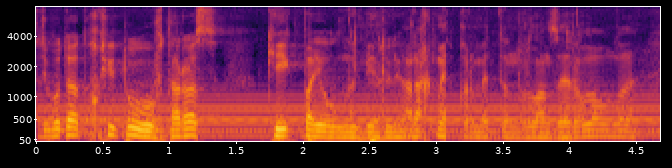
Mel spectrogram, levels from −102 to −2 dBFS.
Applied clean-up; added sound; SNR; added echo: none; Keyboard (musical); 10 dB; none.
